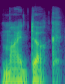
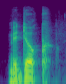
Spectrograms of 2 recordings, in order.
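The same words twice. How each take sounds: First: It is said without a local Potteries accent. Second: It is said in a local Potteries accent. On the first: The speaker calls it wrong. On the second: The speaker calls it right.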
